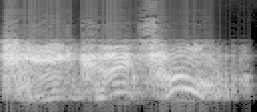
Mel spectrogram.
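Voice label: Korean bailout mood med; War Thunder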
